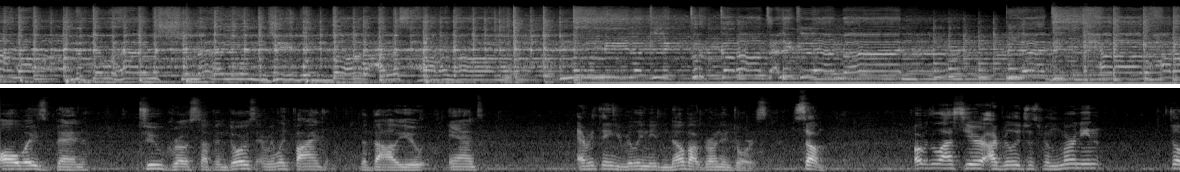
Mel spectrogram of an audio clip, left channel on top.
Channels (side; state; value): both; different; correlation 0.00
